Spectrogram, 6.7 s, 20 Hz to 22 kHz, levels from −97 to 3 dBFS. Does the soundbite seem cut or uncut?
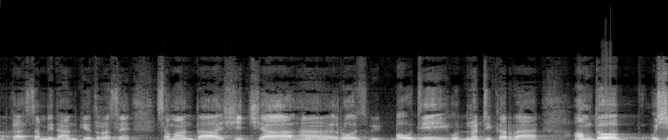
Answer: uncut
